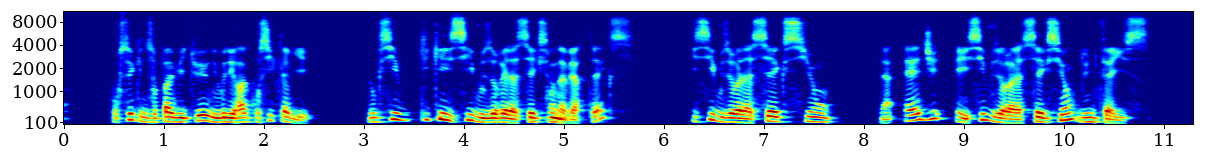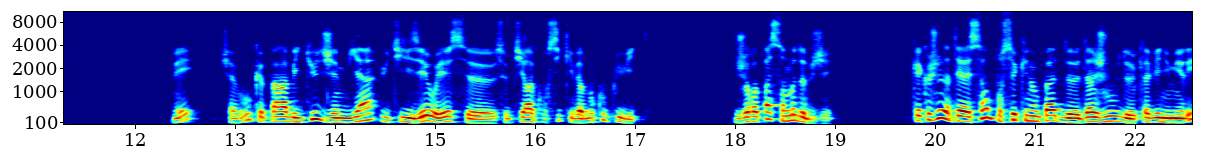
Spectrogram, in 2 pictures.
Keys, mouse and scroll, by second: 5.9-7.7 drag, 8.8-10.7 drag, 13.9 ctrl+Tab, 18.1 Tab, 19.2 middle click.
